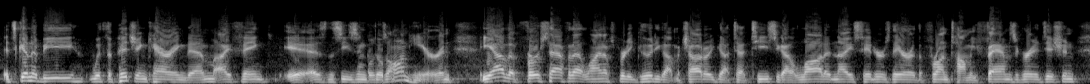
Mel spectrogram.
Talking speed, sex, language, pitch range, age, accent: 270 wpm, male, English, 125-170 Hz, 30-49, American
